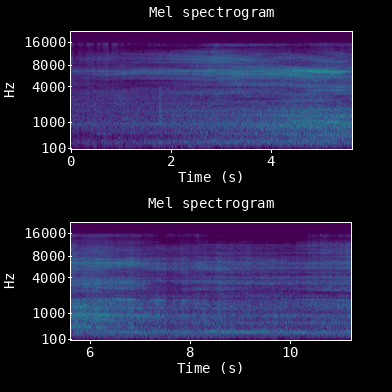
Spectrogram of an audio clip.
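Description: A train passing: rail noise swells to a peak about halfway through with a slightly falling tone, then eases into a steady running sound with a constant low hum.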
